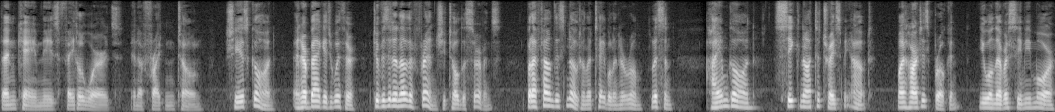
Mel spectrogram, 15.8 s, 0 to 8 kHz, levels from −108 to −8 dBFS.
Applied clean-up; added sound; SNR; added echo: none; none; none; none.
